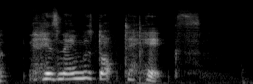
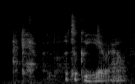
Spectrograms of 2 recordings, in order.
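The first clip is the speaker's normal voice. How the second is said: whispered aside; 3 semitones lower, 15 dB quieter, much faster than usual. Real, not acted. Muttered to herself.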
